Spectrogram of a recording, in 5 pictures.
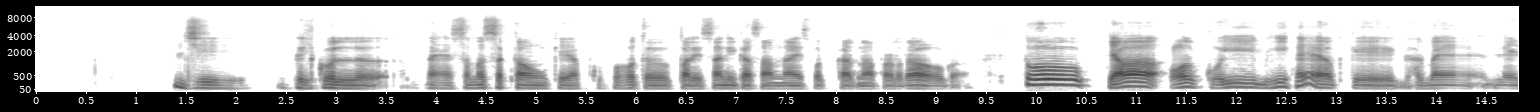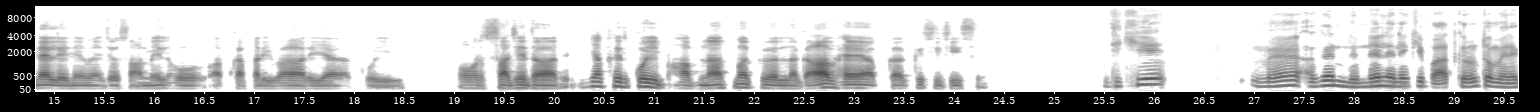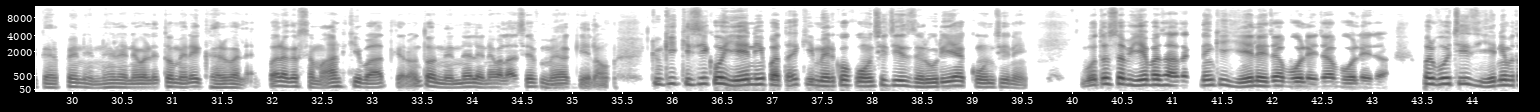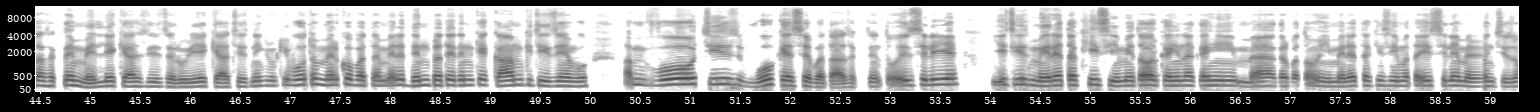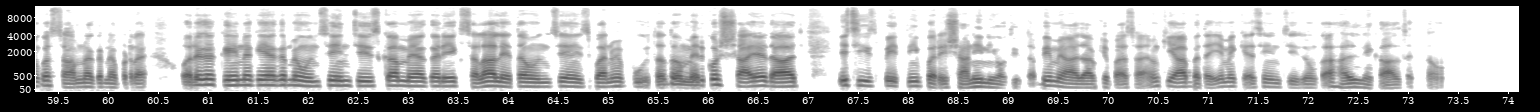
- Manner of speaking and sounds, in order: none
- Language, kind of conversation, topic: Hindi, advice, घर में बहुत सामान है, क्या छोड़ूँ यह तय नहीं हो रहा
